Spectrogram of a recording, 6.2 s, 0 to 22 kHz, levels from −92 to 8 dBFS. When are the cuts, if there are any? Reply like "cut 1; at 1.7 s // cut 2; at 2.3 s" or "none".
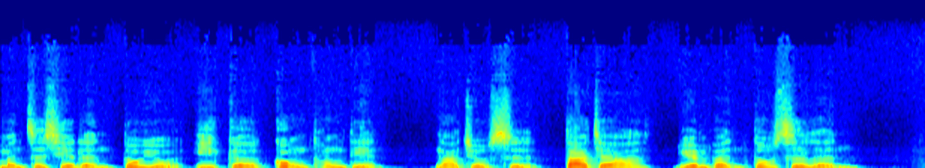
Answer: none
